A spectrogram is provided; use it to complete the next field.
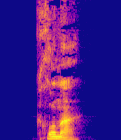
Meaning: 1. comparative degree of krumm 2. inflection of krumm: strong/mixed nominative masculine singular 3. inflection of krumm: strong genitive/dative feminine singular
- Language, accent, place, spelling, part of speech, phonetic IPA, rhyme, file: German, Germany, Berlin, krummer, adjective, [ˈkʁʊmɐ], -ʊmɐ, De-krummer.ogg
